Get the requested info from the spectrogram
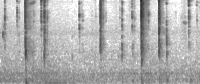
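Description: Computer keyboard typing: a short burst of about a dozen quick, uneven keystrokes.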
